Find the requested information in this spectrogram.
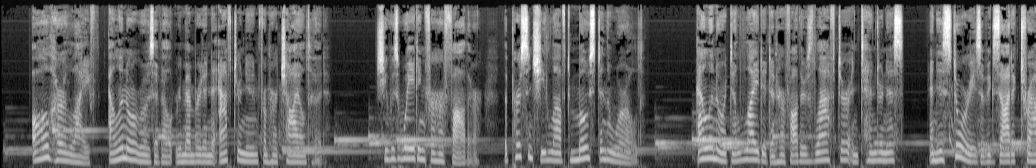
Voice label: narration women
